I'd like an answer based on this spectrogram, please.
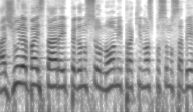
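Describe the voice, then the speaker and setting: The speech comes very fast over a very clean recording with a silent background. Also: man. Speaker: pastor. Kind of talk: church announcements. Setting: church.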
